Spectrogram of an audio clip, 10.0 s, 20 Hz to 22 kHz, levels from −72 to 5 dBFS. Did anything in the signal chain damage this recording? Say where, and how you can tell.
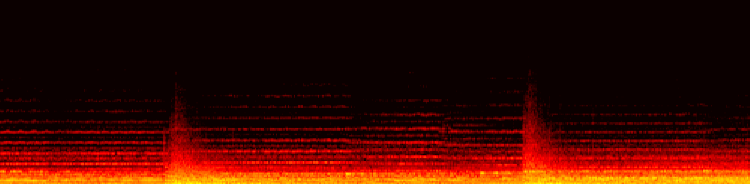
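Yes: hard clipping at a converter or other stage, from 2.24 to 3.48 s and 7.00 to 8.45 s. Peaks about 4 dB over full scale are cut flat, so the waveform shows flat tops and the spectrogram shows harsh harmonic smear high up.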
